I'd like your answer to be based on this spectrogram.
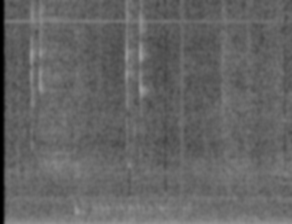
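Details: Stomach growling: a low, rolling gurgle with soft liquid squishes; stomach growling (borborygmi).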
